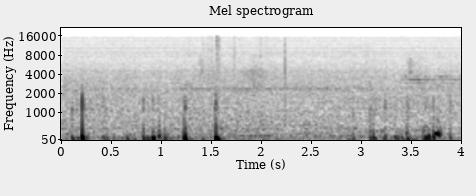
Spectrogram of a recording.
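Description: Quiet room tone in a hall with a few faint, scattered clicks and knocks, a few more of them near the end.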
